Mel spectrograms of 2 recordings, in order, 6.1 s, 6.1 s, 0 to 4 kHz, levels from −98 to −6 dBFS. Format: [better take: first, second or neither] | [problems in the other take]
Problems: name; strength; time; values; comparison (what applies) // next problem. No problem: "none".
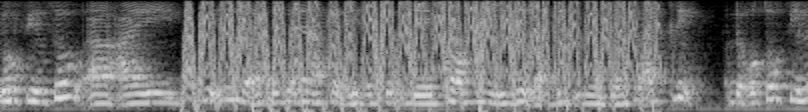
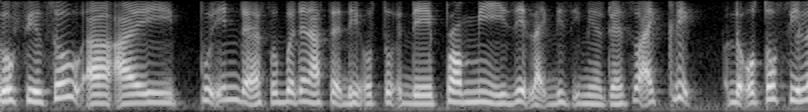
second | background sound (Scratching (performance technique)); 4 dB below the speech // room echo; dies away in 0.3 s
